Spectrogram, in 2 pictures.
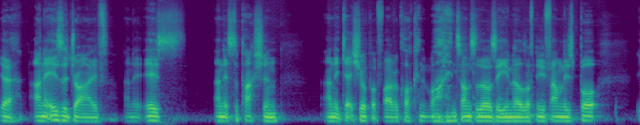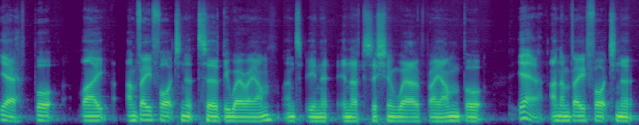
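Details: Stuttering in an adult male, present since childhood and persisting, with repetitions, prolongations and blocks.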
